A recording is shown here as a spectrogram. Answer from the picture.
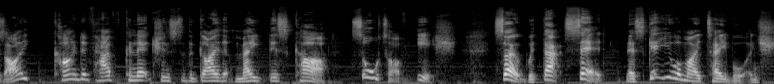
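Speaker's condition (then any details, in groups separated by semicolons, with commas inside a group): No condition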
